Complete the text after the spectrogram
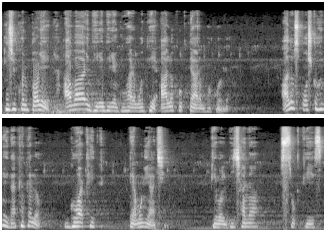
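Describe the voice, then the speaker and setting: A man reads a dramatic audio story in a mid-pitched voice with long reverb. His delivery is slow, measured and suspenseful, and faint music plays underneath. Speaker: narrator. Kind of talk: dramatic literary audiobook narration.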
